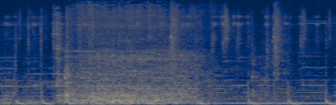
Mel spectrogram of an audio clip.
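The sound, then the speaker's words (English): Elevator doors slide open with a steady mechanical whir and low rumble that swells in the middle, then eases off into a few soft clicks and thumps. No one speaks. “Doors opening.”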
